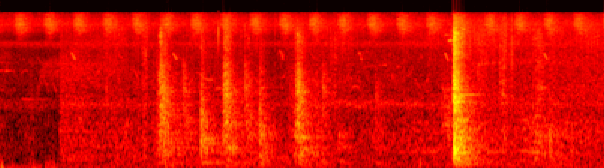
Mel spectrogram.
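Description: Faint outdoor background with a few soft knocks, then a single sharp knock about three seconds in.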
